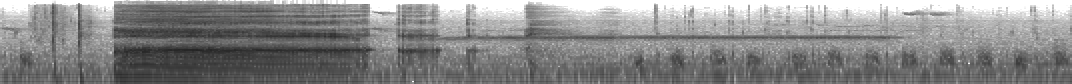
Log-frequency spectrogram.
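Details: Man burping deliberately at frogs as though making a mating call: one long, loud, gurgling belch lasting over two seconds, then a steady outdoor chorus of frog calls.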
